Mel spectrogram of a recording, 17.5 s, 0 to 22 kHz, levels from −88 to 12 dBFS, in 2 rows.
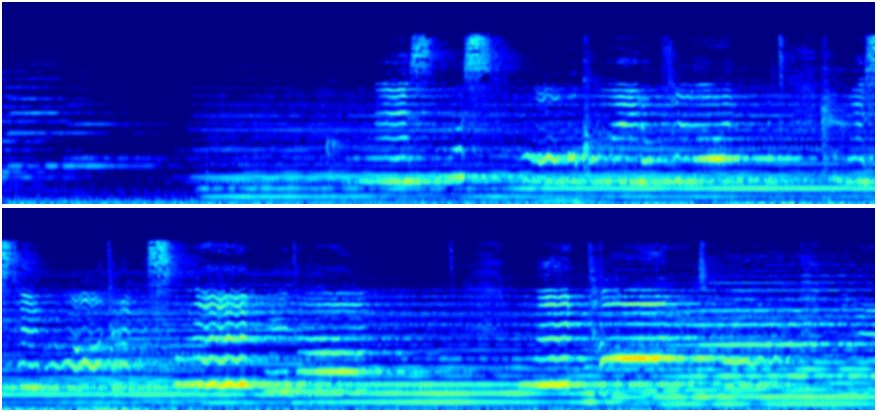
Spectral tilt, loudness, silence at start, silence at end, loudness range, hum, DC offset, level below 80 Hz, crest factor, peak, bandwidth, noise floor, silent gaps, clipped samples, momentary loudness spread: -3 dB/octave; -33 LUFS; 0 s; 0 s; 13 LU; none; under 0.1%; -62 dBFS; 20 dB; -14 dBFS; 11.5 kHz; -59 dBFS; none; under 0.1%; 21 LU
